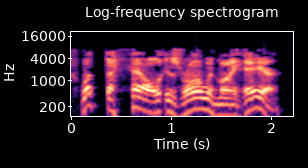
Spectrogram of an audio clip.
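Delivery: slow, loud demand about hair; rising rage. Acted. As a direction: push it out with building fury. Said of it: "my rage quadruples".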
